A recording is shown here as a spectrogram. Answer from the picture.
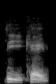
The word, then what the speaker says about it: Dike: Daryl DK, it's spelled Dyke, but it's DK, that's how he wants it pronouncing, who broke into the USA squad.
